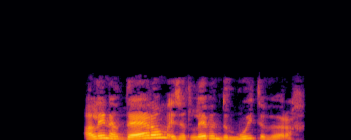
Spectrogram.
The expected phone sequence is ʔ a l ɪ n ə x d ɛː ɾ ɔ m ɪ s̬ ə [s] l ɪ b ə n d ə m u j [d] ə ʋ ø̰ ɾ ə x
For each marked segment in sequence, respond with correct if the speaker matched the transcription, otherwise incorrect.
incorrect: t, incorrect: t

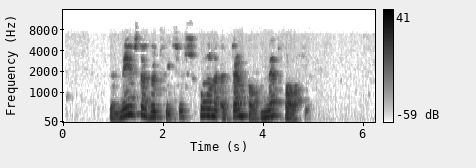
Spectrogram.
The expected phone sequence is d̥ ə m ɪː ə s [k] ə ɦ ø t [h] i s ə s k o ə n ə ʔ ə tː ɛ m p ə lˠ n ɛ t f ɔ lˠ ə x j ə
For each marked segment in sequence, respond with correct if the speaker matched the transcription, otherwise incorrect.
incorrect: t, incorrect: f

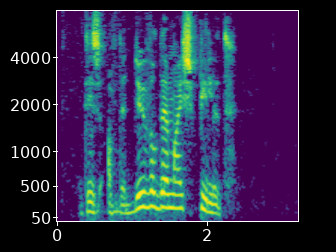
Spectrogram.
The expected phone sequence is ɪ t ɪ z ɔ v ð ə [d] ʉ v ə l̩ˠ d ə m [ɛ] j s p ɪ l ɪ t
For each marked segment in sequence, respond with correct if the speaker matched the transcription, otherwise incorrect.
correct, incorrect: a

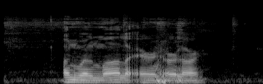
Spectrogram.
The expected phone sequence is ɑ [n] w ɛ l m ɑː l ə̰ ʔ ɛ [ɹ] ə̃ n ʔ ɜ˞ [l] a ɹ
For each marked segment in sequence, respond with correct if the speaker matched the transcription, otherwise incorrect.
correct, correct, correct

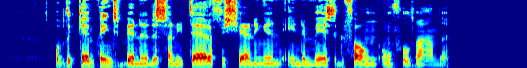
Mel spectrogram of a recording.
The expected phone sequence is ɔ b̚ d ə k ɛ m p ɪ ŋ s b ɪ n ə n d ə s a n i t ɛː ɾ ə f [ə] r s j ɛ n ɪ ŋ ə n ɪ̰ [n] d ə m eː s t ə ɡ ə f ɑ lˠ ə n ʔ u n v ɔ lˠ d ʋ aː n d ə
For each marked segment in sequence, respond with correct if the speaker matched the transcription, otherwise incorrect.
correct, correct

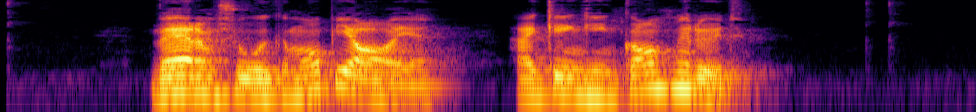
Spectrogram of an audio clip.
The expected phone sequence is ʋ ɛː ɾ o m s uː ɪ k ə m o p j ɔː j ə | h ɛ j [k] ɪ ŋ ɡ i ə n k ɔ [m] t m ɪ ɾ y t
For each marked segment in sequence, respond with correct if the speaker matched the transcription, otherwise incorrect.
correct, incorrect: n

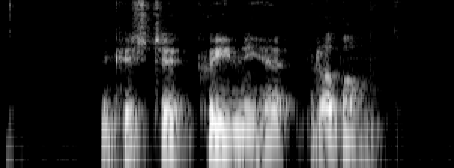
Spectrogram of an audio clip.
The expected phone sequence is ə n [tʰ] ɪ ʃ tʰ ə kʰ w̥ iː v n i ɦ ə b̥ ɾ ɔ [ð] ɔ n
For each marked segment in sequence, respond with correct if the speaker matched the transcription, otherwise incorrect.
incorrect: kʰ, correct

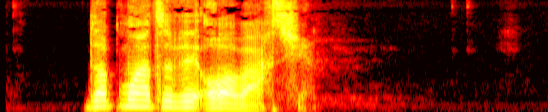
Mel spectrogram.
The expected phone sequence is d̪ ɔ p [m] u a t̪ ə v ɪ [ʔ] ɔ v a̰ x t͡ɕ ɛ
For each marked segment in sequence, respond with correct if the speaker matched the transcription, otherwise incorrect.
correct, correct

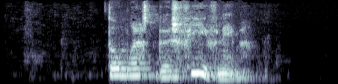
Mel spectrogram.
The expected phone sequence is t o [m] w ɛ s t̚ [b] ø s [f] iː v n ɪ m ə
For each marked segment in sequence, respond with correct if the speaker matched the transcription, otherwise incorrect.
correct, correct, correct

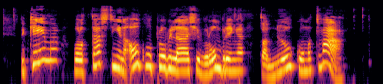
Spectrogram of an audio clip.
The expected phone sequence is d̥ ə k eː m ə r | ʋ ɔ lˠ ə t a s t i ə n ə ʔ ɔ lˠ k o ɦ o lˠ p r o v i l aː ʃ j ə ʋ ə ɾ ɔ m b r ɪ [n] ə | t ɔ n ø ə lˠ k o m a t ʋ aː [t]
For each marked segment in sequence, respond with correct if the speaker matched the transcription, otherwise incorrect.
incorrect: ŋ, incorrect: none

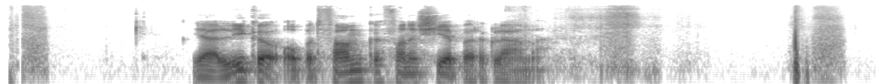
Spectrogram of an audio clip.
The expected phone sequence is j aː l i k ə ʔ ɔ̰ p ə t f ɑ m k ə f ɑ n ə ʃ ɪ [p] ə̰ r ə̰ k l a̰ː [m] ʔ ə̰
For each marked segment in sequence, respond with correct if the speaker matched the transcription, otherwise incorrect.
correct, correct

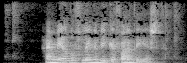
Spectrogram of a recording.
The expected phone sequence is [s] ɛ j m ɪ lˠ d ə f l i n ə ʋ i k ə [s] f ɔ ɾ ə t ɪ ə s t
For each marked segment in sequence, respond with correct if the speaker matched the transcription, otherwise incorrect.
incorrect: h, incorrect: none

